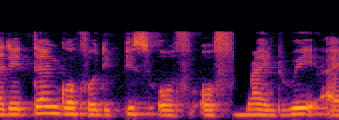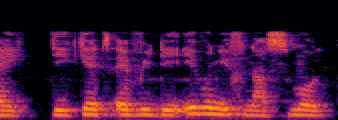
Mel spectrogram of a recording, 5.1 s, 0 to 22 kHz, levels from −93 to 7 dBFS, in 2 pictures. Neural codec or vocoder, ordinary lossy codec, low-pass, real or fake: none; none; 7.2 kHz; real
